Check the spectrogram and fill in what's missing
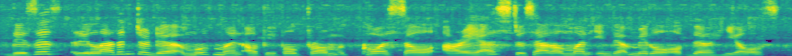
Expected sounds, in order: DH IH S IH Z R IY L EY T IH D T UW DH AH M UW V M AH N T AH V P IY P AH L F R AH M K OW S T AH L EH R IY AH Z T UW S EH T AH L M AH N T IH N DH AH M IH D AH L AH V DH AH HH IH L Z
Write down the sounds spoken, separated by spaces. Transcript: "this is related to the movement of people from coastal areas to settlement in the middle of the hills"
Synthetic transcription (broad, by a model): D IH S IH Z R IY L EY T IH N T UW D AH M UW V M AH N T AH F P IY P AH L F R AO M K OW S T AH L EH R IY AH S T UW S EH T AH L M AH N T IH N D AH M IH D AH L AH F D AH HH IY L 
